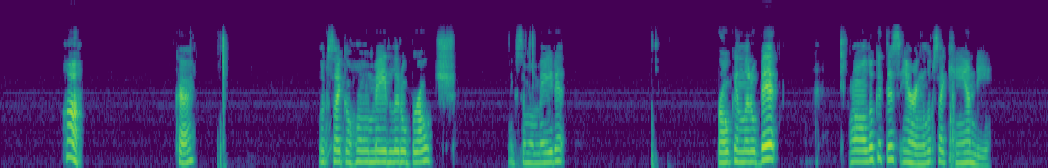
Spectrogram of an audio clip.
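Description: A middle-aged woman talks calmly and expressively, close by.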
